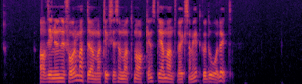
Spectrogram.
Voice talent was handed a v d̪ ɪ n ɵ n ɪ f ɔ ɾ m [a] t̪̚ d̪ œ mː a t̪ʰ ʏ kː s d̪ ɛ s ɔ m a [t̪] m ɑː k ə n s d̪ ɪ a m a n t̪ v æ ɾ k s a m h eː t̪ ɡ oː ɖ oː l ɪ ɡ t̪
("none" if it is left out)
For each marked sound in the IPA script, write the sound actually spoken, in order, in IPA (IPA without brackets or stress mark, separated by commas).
a, t̪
